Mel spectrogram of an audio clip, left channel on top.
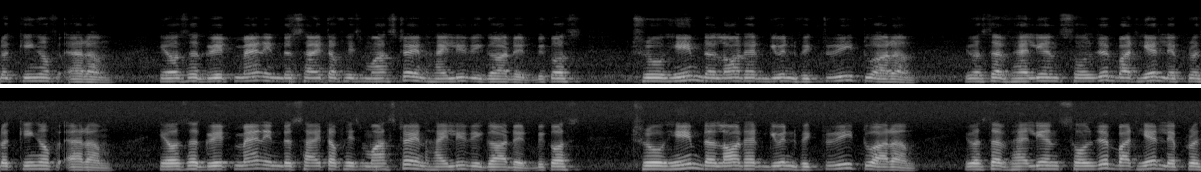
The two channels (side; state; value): right; noise; hiss, 19 dB below the sound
